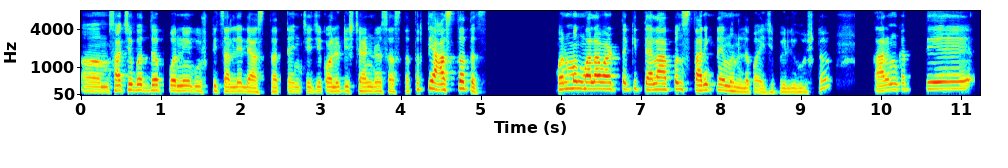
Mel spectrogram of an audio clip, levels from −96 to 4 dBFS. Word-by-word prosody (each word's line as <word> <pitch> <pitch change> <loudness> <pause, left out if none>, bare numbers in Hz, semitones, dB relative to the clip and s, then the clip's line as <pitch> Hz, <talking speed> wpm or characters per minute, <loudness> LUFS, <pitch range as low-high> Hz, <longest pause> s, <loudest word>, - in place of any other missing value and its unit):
अ, 160 - -8 0.3
साचेबद्धपणे 185 -1 +1
गोष्टी 160 +1 -7
चाललेल्या 150 -1 -2
असतात. 140 +3 -5
त्यांचे 150 -1 -8
जे 155 - -5
क्वालिटी 155 +1 -1
स्टँडर्ड्स 155 -1 -4
असतात, 140 0 -7
तर - - -5
ते 260 - +4
असतातच. 205 +5 +2 0.9
पण 220 +2 +2
मग 250 0 +3
मला 235 0 +8
वाटतं, 230 0 +3
की 245 - -8
त्याला 205 +1 +4
आपण 210 +2 0
स्थानिक 195 -2 +2
नाही 190 -2 +2
म्हणलं 145 -5 -2
पाहिजे, 125 -1 -9
पहिली 130 0 -7
गोष्ट. 130 - -11 0.7
कारण 185 +5 0
का 225 - -8 0.3
ते 245 +2 +3
180 Hz, 155 wpm, -20 LUFS, 150-225 Hz, 0.9 s, मला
